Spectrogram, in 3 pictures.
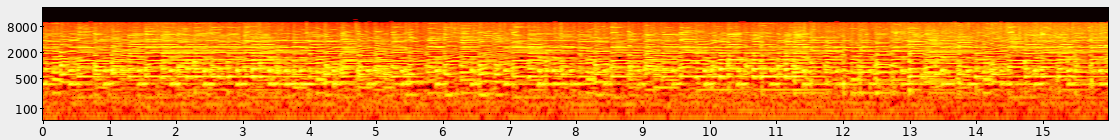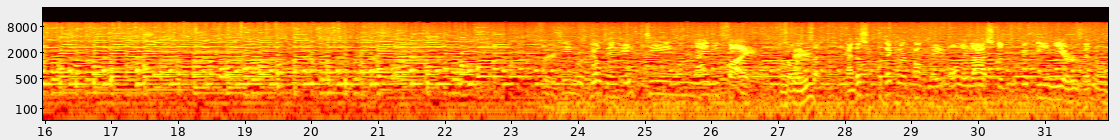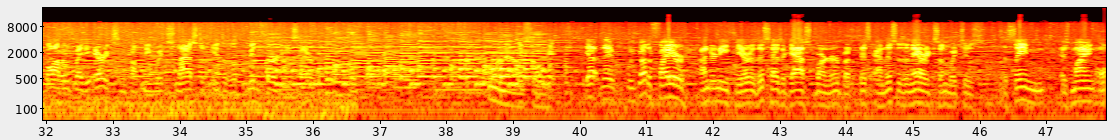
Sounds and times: Engine: 0.0s - 47.9s
Music: 0.0s - 47.9s.

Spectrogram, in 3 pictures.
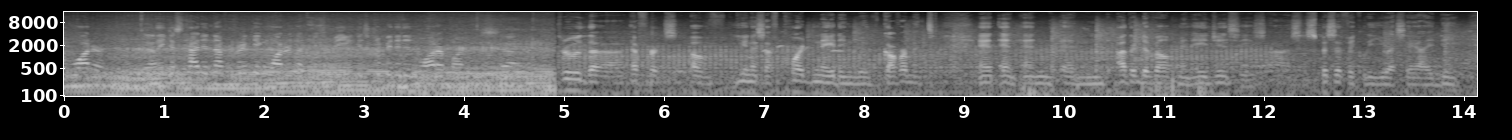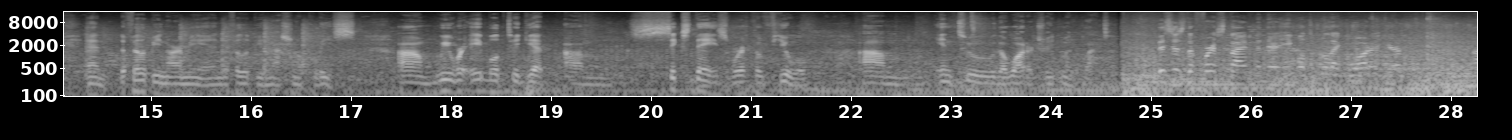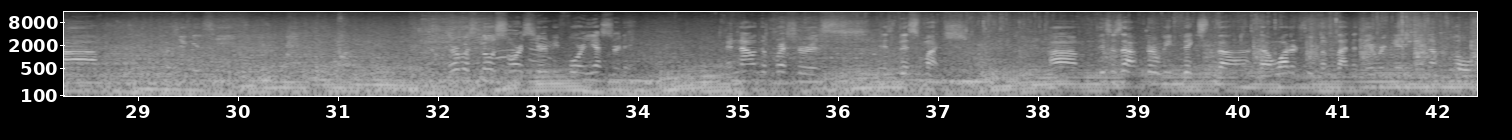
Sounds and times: Speech: 0.0s - 27.6s, 28.2s - 30.0s, 32.1s - 34.0s, 34.9s - 37.4s, 38.1s - 42.3s.

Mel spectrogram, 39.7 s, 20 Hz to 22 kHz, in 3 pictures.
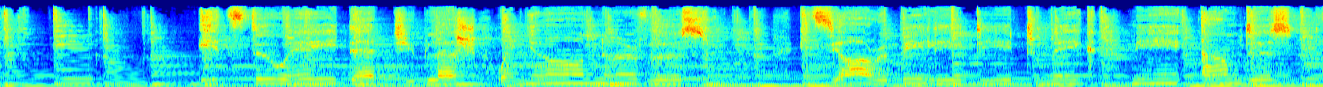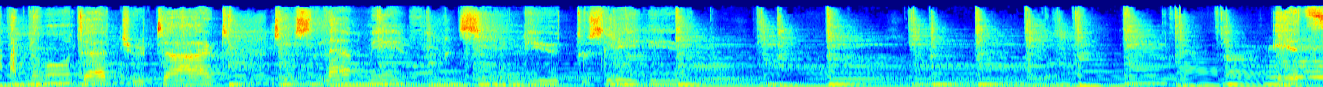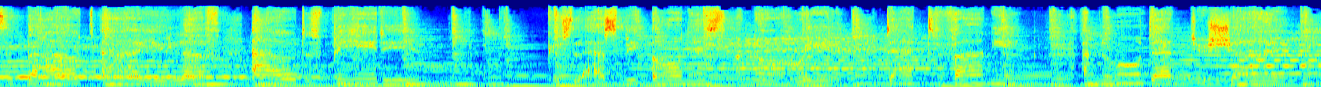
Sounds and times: Independent music: 0.0s - 39.6s.

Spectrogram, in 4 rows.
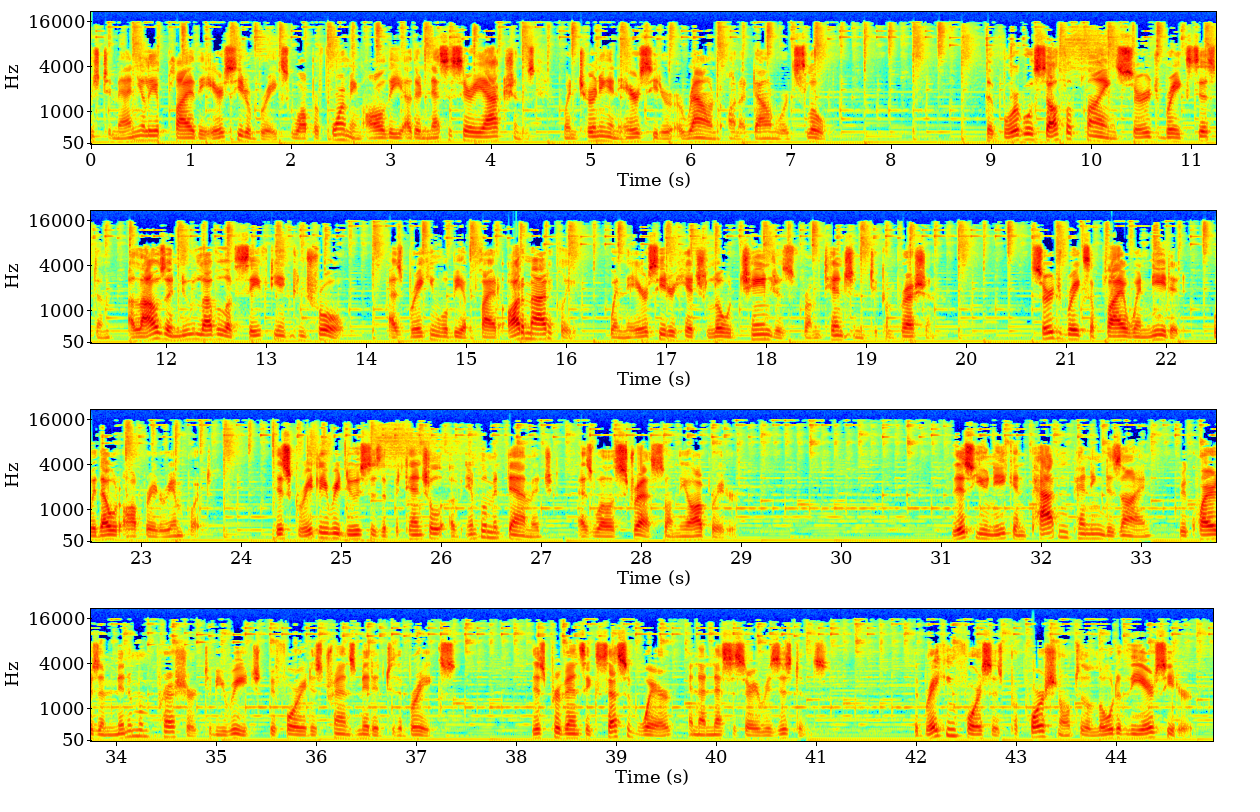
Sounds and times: Speech: 0.0s - 7.4s, 9.0s - 19.7s, 20.7s - 23.7s, 24.4s - 29.0s, 31.1s - 37.4s, 38.2s - 41.1s, 42.0s - 44.8s
Music: 0.0s - 44.9s.

